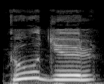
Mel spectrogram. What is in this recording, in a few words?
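happy xmas, swedish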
